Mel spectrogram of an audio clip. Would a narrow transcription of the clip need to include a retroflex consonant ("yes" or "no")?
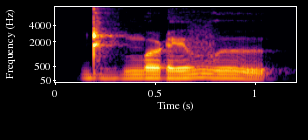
yes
